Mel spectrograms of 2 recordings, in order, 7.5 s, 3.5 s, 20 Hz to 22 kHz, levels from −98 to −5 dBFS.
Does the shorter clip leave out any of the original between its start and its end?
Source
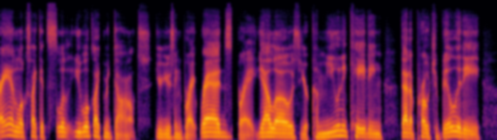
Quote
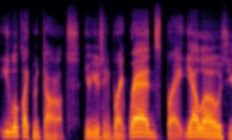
no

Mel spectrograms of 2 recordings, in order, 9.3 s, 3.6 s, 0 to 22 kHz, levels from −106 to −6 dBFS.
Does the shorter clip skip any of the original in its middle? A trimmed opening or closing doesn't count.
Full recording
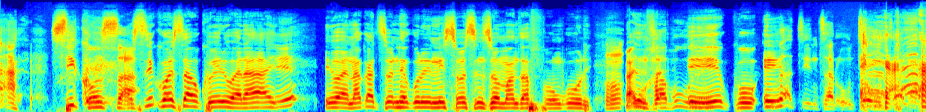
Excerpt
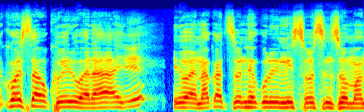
no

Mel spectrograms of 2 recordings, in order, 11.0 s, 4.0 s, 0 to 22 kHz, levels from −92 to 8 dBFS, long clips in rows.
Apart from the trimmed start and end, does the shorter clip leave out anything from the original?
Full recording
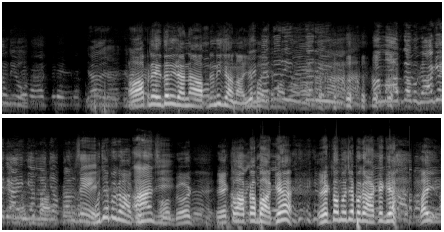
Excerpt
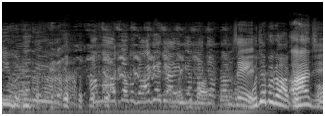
no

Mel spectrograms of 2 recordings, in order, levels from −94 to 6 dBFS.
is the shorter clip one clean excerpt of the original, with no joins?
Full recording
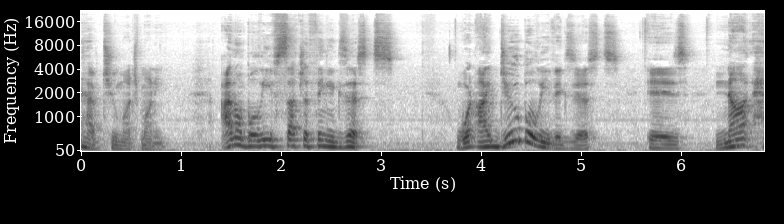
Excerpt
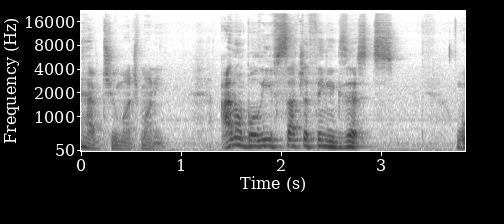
yes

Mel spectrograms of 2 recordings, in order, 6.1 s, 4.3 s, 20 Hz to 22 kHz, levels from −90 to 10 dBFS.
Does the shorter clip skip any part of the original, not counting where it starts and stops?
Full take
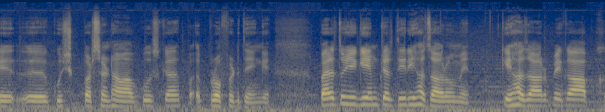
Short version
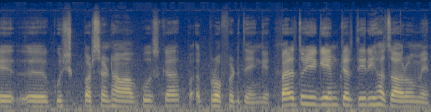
yes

